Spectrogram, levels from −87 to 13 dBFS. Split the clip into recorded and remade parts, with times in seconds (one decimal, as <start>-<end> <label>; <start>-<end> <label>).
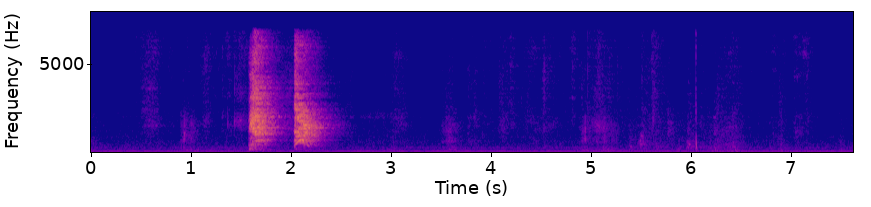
0.0-7.6 remade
